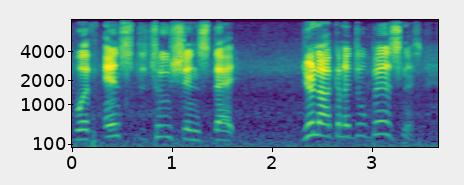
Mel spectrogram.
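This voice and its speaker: A man's high, animated voice with very wide pitch swings over noticeable background noise. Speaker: credit advice YouTuber. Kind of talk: casual monologue. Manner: fast.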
